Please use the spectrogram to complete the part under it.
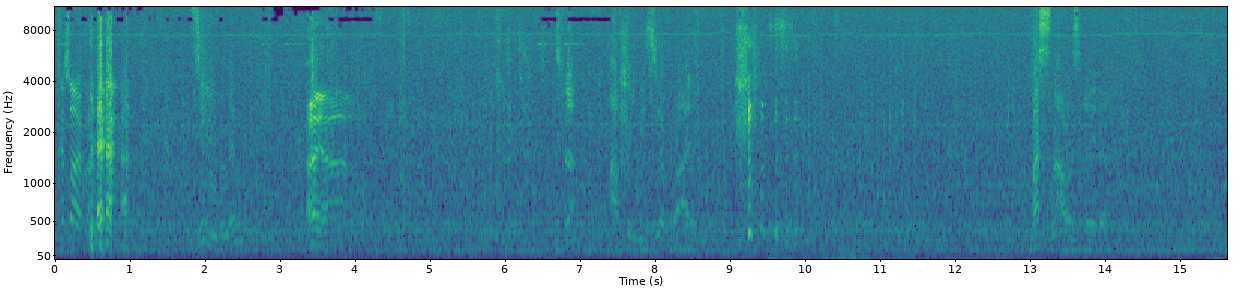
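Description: A helicopter's engine drones and its rotor whirs steadily.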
